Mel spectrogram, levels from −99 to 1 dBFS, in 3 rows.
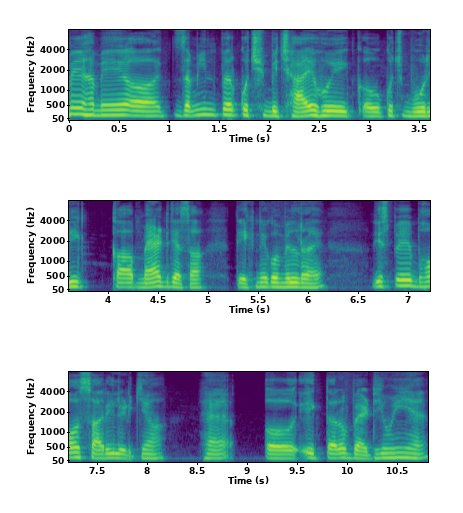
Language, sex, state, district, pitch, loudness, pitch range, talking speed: Hindi, male, Rajasthan, Nagaur, 150 Hz, -16 LUFS, 140-160 Hz, 170 wpm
